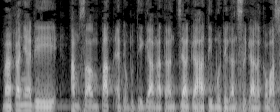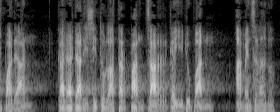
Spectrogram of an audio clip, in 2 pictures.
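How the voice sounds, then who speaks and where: A male pastor with a Javanese-inflected Indonesian accent preaching a sermon in church, animated and often bursting into shouts. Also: on the low side, fast talker. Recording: echoey church hall reverb.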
